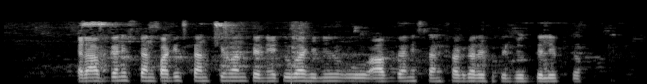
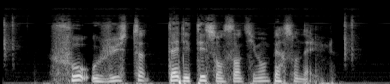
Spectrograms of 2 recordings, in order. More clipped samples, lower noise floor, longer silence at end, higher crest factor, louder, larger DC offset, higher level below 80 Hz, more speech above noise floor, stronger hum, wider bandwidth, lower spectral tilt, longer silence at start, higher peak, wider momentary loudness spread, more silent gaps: neither; first, -53 dBFS vs -38 dBFS; about the same, 0.35 s vs 0.35 s; about the same, 20 dB vs 16 dB; about the same, -19 LUFS vs -17 LUFS; neither; second, -68 dBFS vs -32 dBFS; first, 33 dB vs 22 dB; neither; second, 8.4 kHz vs 15 kHz; second, -1.5 dB/octave vs -5 dB/octave; first, 0.8 s vs 0.05 s; about the same, -2 dBFS vs -2 dBFS; second, 13 LU vs 20 LU; neither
